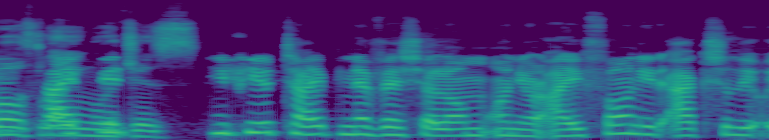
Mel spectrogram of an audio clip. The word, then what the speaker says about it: Neve Shalom: Um, and correct me if I'm pronouncing this wrong. Nev Shalom. Neve Shalom.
